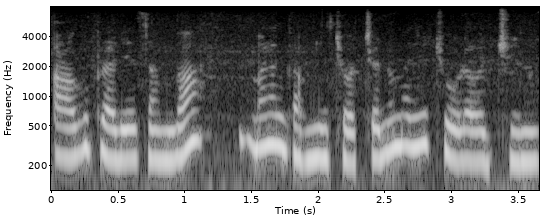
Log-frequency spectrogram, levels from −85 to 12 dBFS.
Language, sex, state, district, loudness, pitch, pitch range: Telugu, female, Karnataka, Bellary, -10 LUFS, 235 Hz, 225-300 Hz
